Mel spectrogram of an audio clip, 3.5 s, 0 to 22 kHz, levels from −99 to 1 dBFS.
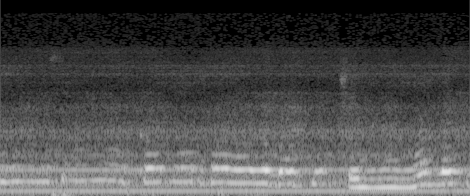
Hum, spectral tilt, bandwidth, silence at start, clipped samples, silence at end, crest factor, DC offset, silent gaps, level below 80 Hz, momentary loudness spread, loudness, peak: none; -10 dB/octave; 8 kHz; 0 s; under 0.1%; 0 s; 14 dB; under 0.1%; none; -44 dBFS; 9 LU; -23 LUFS; -8 dBFS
